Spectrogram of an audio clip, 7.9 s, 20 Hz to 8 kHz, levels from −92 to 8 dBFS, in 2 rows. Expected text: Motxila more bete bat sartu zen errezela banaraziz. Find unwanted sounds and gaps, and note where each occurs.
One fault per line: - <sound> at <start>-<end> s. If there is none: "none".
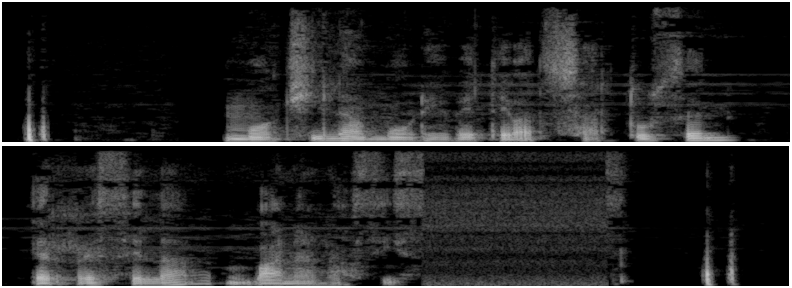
none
